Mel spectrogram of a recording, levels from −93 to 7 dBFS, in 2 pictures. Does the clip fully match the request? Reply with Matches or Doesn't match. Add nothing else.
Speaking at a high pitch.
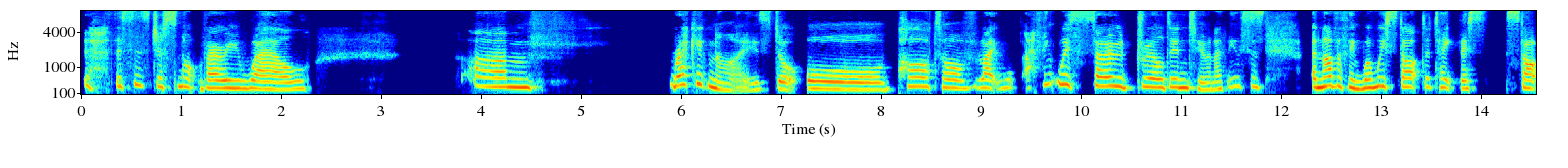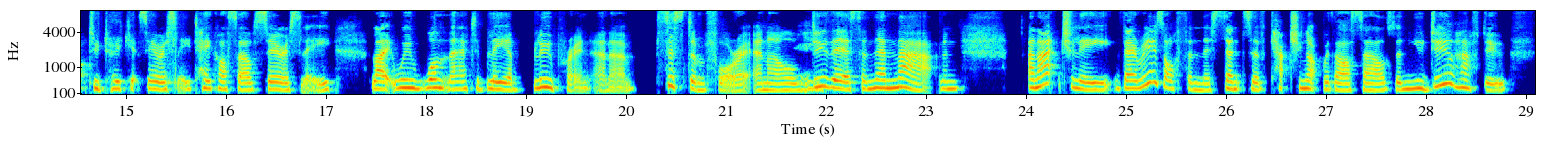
Matches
